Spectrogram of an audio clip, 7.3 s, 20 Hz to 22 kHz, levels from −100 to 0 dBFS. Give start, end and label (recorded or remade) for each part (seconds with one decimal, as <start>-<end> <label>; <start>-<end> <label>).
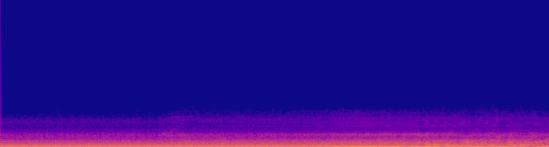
0.0-5.6 recorded; 5.6-7.3 remade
